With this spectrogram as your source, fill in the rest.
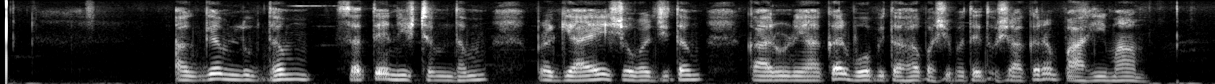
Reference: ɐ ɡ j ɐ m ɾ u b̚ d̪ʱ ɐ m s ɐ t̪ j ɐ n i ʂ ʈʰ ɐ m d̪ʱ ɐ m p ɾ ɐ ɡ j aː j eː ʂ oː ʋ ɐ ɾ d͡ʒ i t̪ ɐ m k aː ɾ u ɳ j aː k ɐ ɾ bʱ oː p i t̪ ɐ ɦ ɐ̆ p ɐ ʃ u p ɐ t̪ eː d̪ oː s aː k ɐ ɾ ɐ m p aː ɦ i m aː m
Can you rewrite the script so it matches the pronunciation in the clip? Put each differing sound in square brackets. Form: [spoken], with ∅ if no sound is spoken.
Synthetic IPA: ɐ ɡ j ɐ m [l] u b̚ d̪ʱ ɐ m s ɐ t̪ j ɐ n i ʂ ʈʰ ɐ m d̪ʱ ɐ m p ɾ ɐ ɡ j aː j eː [ʃ] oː ʋ ɐ ɾ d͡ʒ i t̪ ɐ m k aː ɾ u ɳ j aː k ɐ ɾ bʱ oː p i t̪ ɐ ɦ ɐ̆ p ɐ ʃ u p ɐ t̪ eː d̪ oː [ʃ] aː k ɐ ɾ ɐ m p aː ɦ i m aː m

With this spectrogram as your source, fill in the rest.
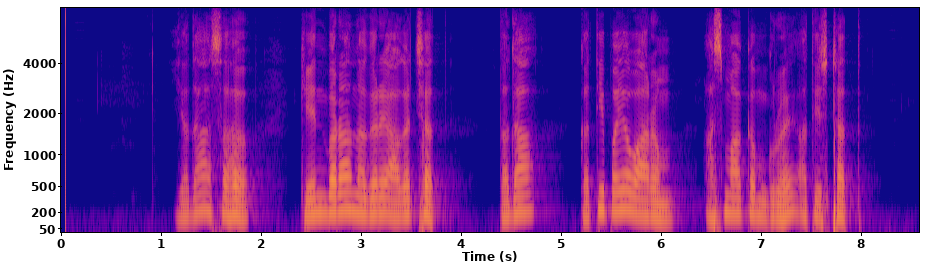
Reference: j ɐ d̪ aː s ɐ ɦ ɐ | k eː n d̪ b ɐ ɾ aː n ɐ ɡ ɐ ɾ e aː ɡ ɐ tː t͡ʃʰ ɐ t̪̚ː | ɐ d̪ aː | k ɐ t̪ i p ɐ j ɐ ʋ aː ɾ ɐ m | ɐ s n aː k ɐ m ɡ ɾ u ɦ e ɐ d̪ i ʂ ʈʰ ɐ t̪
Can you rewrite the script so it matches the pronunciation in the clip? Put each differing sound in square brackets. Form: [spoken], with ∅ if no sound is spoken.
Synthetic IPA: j ɐ d̪ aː s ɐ ɦ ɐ | k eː n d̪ b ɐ ɾ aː n ɐ ɡ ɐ ɾ e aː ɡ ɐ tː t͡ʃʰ ɐ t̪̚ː | ɐ d̪ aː | k ɐ t̪ i p ɐ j ɐ ʋ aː ɾ ɐ m | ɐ s [m] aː k ɐ m ɡ ɾ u ɦ e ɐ [t̪] i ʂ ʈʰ ɐ t̪

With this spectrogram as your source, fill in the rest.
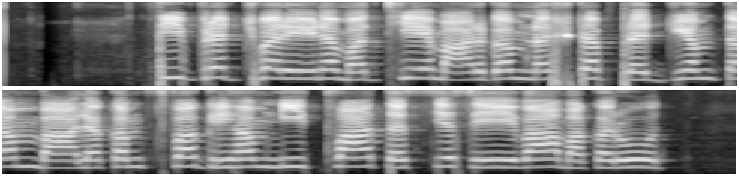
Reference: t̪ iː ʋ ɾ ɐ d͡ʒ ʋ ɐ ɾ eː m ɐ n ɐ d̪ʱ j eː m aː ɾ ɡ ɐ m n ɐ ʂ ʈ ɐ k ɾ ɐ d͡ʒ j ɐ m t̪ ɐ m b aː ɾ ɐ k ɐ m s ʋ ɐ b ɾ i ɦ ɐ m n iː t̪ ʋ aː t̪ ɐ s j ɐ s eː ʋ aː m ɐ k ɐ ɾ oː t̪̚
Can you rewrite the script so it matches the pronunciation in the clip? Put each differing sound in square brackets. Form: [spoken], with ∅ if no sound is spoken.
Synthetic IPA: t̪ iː ʋ ɾ ɐ d͡ʒ ʋ ɐ ɾ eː [ɳ] ɐ [m] ɐ d̪ʱ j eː m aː ɾ ɡ ɐ m n ɐ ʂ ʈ ɐ [p] ɾ ɐ d͡ʒ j ɐ m t̪ ɐ m b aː [l] ɐ k ɐ m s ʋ ɐ [ɡ] ɾ i ɦ ɐ m n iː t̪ ʋ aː t̪ ɐ s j ɐ s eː ʋ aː m ɐ k ɐ ɾ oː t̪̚

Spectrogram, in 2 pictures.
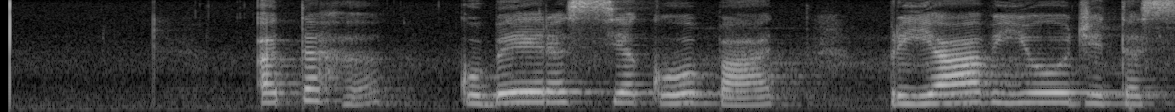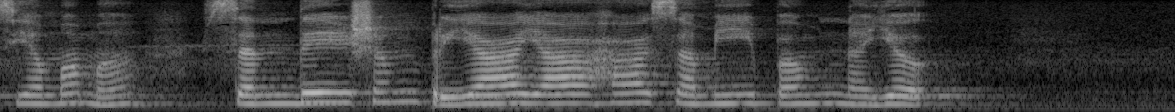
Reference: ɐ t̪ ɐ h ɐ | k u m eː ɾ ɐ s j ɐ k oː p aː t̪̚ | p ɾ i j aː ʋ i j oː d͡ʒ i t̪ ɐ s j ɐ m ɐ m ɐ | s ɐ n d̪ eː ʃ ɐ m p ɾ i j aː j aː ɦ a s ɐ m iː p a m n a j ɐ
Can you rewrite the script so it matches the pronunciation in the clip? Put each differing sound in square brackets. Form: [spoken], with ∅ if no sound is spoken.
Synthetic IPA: ɐ t̪ ɐ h ɐ | k u [b] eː ɾ ɐ s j ɐ k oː p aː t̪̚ | p ɾ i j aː ʋ i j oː d͡ʒ i t̪ ɐ s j ɐ m ɐ m ɐ | s ɐ n d̪ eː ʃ ɐ m p ɾ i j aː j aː ɦ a s ɐ m iː p [ɐ] m n [ɐ] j ɐ

